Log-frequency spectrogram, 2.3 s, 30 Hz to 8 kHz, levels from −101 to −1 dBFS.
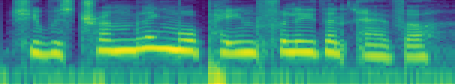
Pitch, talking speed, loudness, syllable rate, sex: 255 Hz, 185 wpm, -13 LUFS, 5.3 syllables/s, female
